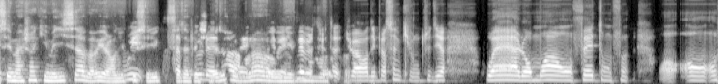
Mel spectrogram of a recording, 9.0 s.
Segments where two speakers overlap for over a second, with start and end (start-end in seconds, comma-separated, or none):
1.4-4.3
